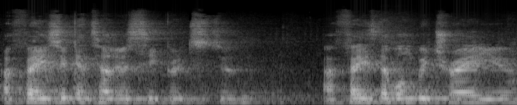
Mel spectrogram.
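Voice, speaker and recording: With a Venezuelan accent, a man speaks amid noticeable background noise and audible room echo. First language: Spanish. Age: 30s. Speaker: comedian. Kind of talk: stand-up. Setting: stage with audience.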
